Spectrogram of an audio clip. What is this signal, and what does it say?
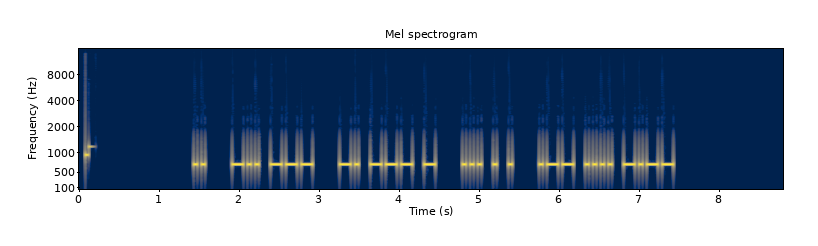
Morse code, heard as a keyed tone, about 25 wpm, 700 Hz. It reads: I DO NOT SEE WHY
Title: Sets of 5 Words Encore 25wpm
